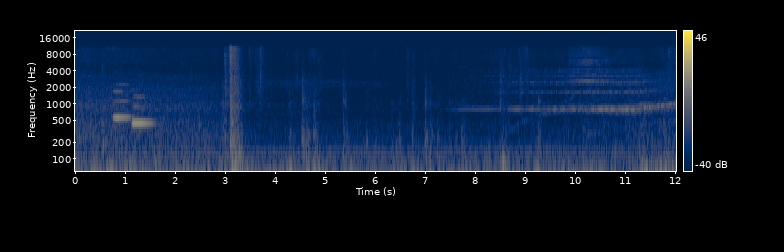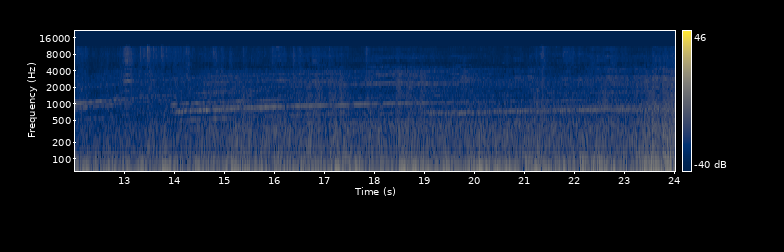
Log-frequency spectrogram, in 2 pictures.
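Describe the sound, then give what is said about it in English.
A Brooklyn-bound New York subway N express train departs with a steady heavy rumble. After about ten seconds an electric motor whine rises in pitch and keeps climbing, and further tonal whines join in as the train gathers speed. “This is a Brooklyn-bound N Express train. The next stop is 49th Street. Stand clear of the closing doors,”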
